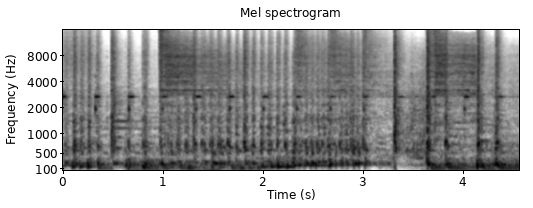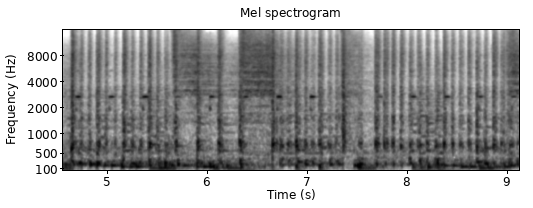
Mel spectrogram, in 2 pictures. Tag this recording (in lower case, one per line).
music
speech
